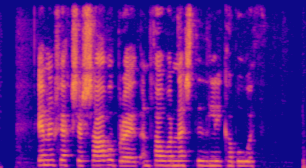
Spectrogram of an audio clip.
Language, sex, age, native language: Icelandic, female, 18-19, Icelandic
